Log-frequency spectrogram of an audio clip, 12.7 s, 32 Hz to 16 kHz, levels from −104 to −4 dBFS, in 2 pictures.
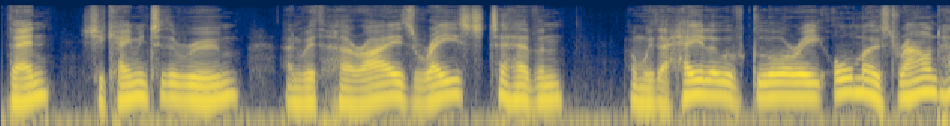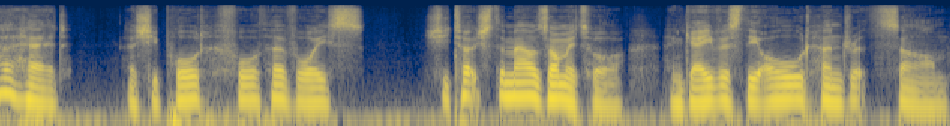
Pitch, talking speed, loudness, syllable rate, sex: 120 Hz, 190 wpm, -17 LUFS, 5.0 syllables/s, male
